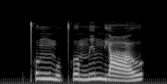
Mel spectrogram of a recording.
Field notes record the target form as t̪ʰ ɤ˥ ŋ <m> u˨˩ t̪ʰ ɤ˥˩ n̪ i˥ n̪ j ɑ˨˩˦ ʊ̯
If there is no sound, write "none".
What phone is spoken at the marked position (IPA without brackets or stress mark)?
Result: m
